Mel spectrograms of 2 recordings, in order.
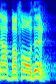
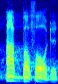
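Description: First: Abba, Fader called out loud and fervent; proclaimed. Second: "Abba, Fader" said softly and intimately, like calling a dad; soft, close and loving, almost to yourself; tender. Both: Shown as a demonstration. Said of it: "Ett mera förtroligt namn för pappa".

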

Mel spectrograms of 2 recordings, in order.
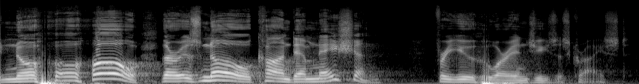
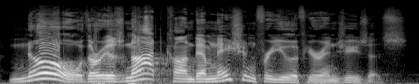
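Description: First: No thrown out loud, a laugh, then no condemnation slowed and stressed. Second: Bang the opening No, like the Greek puts it first; stress on No. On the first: Preacher giving a second, stronger version of the emphatic No. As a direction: land No hard, laugh, and lean on no condemnation. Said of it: "And it could even be". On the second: Preacher showing his church the Greek word order, punching No. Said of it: "And so it's like this". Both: Shown as a demonstration.

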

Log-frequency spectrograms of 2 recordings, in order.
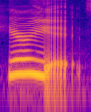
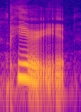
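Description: First: Period said again much higher as a closing punch; sassy high Period to close the point; emphatic final word. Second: Said in the usual way. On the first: Shown as a demonstration. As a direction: land Period high and firm to end the argument.

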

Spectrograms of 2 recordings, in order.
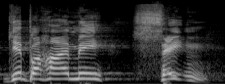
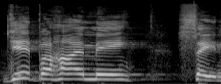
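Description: First: Stern rebuke. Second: "Get behind me, Satan" slowed, with a hard stress on Get; slow rebuke. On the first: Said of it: "what did he say?". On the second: Preacher repeating Jesus's rebuke of Peter, slow and heavy. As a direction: lean on Get and drag it out. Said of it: "That's a boundary right there". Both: Retold or imitated.

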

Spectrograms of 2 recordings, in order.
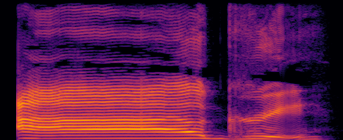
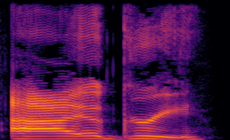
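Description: First: Long drawn-out I, louder; emphatic agreement. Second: Said in the usual way. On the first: Real, not acted. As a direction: stretch I right out in hearty agreement.

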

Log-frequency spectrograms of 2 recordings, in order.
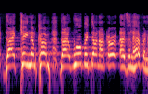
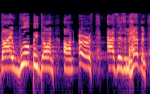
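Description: First: Big declared prayer, will stressed; shouted prayer. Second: Said in the usual way. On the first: Retold or imitated. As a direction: cry out the prayer like a congregation in full voice. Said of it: "here we are saying". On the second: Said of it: "He wants the kingdom".

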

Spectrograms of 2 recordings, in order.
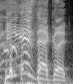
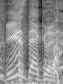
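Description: First: Slow, loud laughing repeat; slower laughing emphasis. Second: Laughing loudly in disbelief. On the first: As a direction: stretch it out while laughing. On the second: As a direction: laugh through the words. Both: Real, not acted.

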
